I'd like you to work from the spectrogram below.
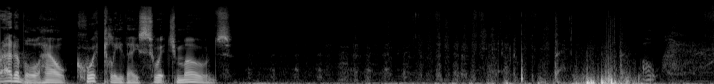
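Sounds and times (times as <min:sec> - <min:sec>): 
speech: 0:00.0 - 0:02.4
long-coated white sheep-guarding dog panting against the microphone: 0:02.1 - 0:06.4
low rumbles of microphone handling noise: 0:05.1 - 0:06.5.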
